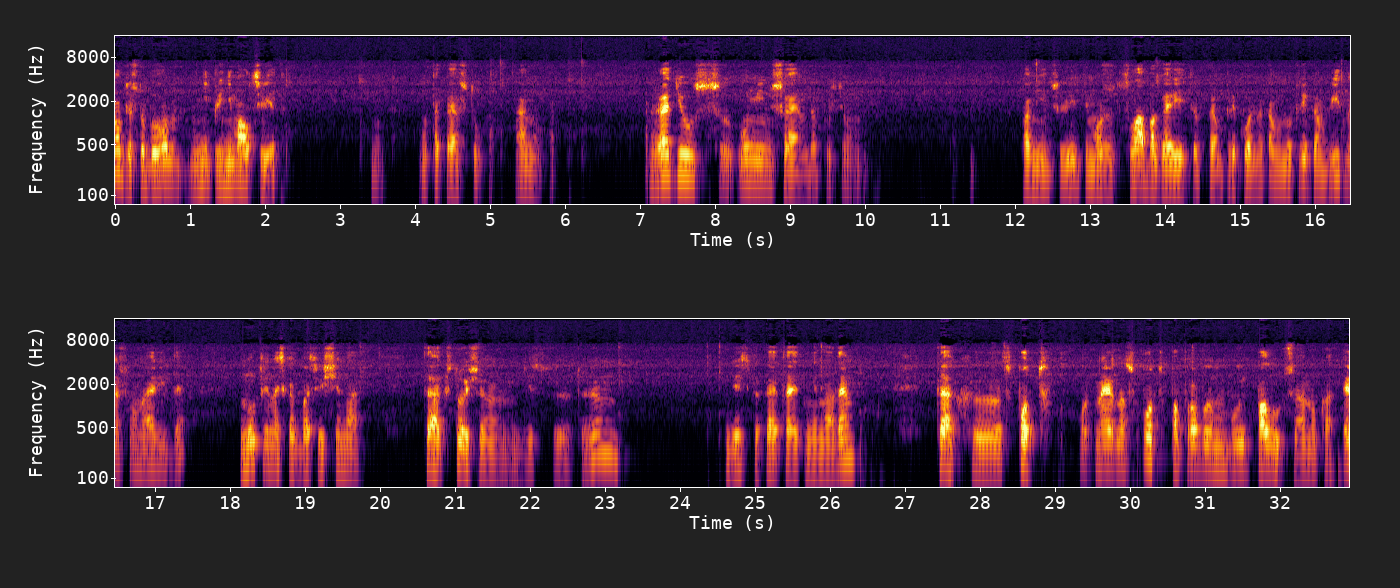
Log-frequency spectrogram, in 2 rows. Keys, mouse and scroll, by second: 2.4 middle click, 5.1 click, 8.0-12.3 drag, 12.9-14.0 middle drag, 16.5-19.8 drag, 21.4-23.3 drag, 24.5 click, 25.9 click, 28.3 click, 29.2 middle click.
